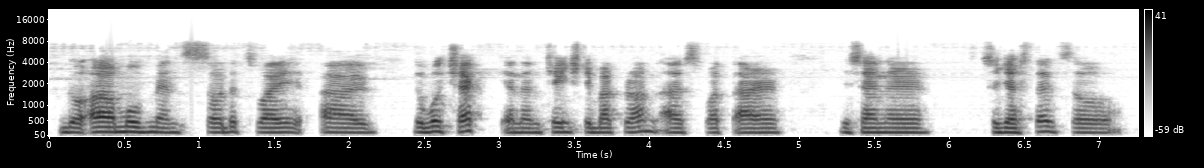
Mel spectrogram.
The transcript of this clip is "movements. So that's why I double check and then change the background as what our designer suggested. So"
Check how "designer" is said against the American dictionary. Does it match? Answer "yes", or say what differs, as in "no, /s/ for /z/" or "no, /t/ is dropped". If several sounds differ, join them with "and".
no, /s/ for /z/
